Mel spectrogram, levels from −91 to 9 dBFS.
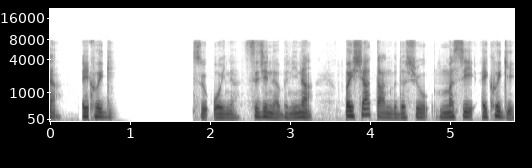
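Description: From 0.36 to 0.43 s and again from 0.44 to 0.50 s, short concealed packet loss occurs. Each time about 40 ms of audio went missing, and the receiver extended the preceding sound to cover it before blending back. The result is two closely spaced brief smears in the speech.

From 0.75 to 1.82 s the audio breaks off. The last sound carries on briefly as a fading synthetic continuation, then about 0.94 s of silence follows, and speech resumes with the gap simply skipped. This pattern is likely a long network dropout. The band-limited call audio, with nothing above 8 kHz, carries through on both sides of the gap.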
